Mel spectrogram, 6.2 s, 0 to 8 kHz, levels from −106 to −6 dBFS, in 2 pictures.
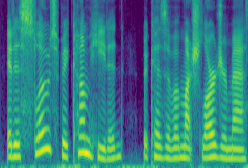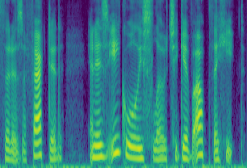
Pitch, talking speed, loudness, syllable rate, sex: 205 Hz, 235 wpm, -20 LUFS, 6.3 syllables/s, female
